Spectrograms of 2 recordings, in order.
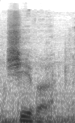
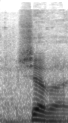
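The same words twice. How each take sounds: First: The first vowel is a long e. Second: The first vowel is a short e. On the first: The speaker calls it wrong. "instead of" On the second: The speaker calls it right. "the short e"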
